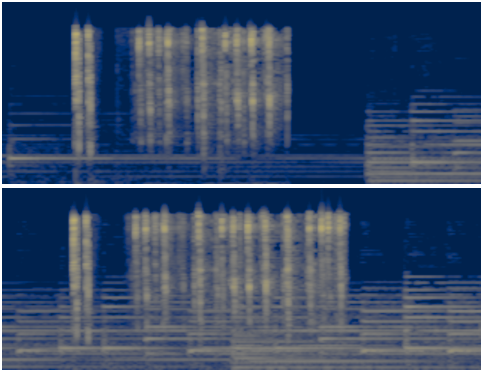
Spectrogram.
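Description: Computer keyboard typing in two quick runs of keystrokes, each led by a pair of sharper clicks, as a username and then a password are entered. Gentle music comes in between the two runs.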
